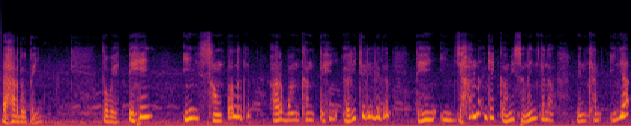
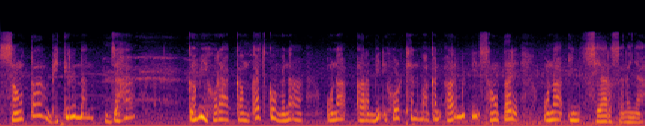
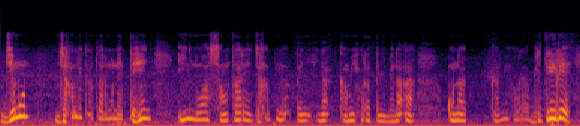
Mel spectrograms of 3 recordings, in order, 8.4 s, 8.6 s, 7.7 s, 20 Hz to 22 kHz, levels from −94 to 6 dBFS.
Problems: none marked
